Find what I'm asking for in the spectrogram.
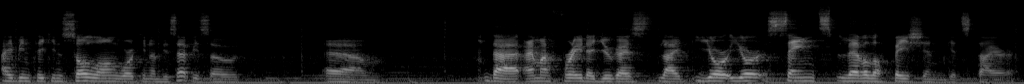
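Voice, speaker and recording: A man talks at a fairly slow pace. Music plays in the background, and the room echo is audible. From South America. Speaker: animator livestreaming their art. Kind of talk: casual livestream chat while drawing. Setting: livestream.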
